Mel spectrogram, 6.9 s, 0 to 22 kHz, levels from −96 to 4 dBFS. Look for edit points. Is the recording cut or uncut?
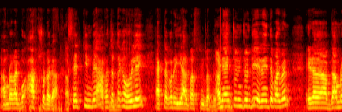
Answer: cut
